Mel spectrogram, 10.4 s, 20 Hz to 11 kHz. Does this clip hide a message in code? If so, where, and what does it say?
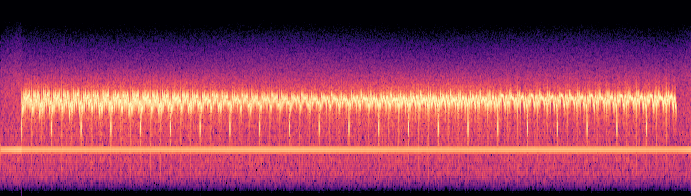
Yes: SSTV (slow-scan television), Martin M1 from 0.3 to 10.1 s, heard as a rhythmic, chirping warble, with a steady whistle near 800 Hz.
